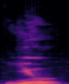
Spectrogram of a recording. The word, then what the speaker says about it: hue: luminosité de sa saturation la teinte ça s'appelle you ça s'appelle ça s'écrit Hue mais ça correspond aussi à la lettre U donc c'est pour ça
